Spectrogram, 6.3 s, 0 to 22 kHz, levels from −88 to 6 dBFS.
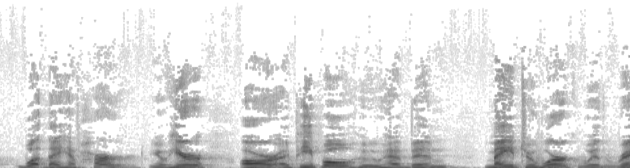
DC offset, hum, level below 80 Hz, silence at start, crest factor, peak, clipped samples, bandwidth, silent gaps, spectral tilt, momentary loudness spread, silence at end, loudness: under 0.1%; none; -70 dBFS; 0.2 s; 18 dB; -10 dBFS; under 0.1%; 17.5 kHz; none; -5 dB/octave; 12 LU; 0 s; -27 LUFS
